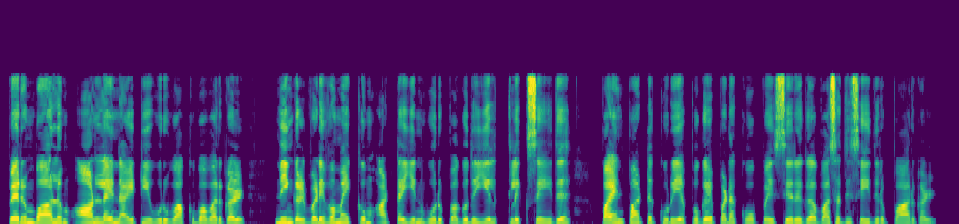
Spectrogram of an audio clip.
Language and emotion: Tamil, neutral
